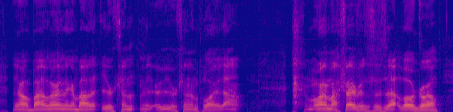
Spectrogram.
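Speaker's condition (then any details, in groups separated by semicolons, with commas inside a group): ALS; no tracheostomy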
